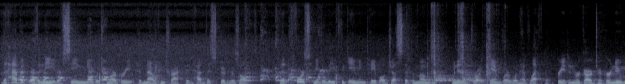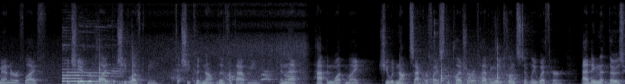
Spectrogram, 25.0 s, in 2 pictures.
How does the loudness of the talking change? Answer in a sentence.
The loudness of the talking stays about the same.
